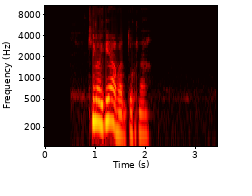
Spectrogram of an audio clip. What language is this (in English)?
Catalan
